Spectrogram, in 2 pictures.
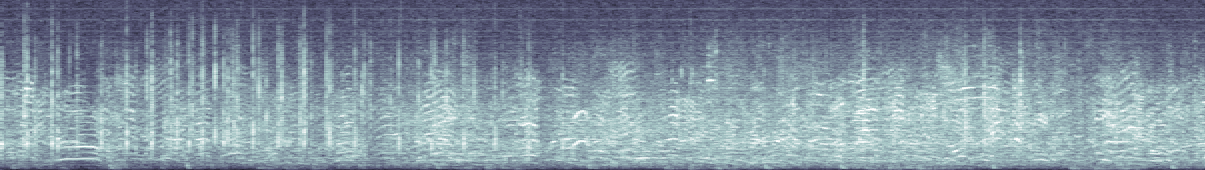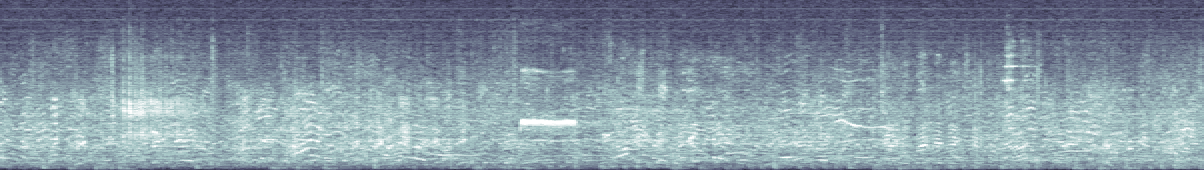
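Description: Football players shout and call out to each other outdoors.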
